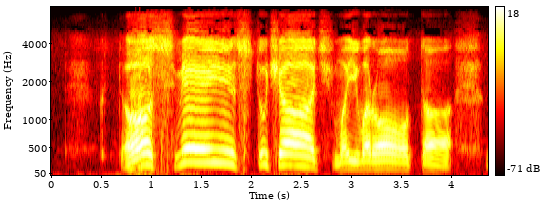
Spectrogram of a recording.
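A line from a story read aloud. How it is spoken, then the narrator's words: Menacing shout, wizard. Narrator (Russian): грозно крикнул волшебник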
